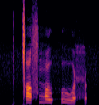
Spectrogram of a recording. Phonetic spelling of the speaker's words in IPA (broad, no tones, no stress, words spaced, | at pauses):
ǀɐsˤŋuhuħ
